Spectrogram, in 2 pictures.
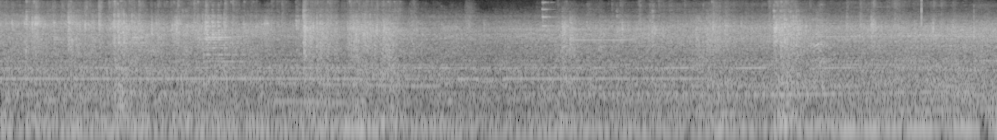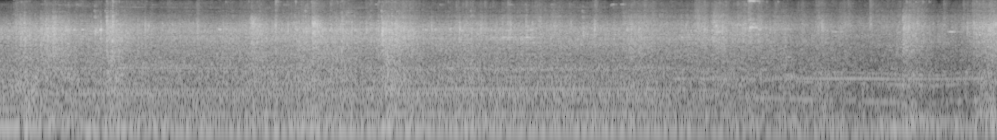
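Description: Cabin noise inside a moving service bus: the engine and drivetrain run with a low rumble and a steady hum, while the body and fittings rattle and knock.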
